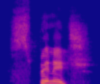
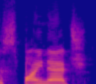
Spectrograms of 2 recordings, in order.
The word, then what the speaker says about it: spinach: है students SPINACH जी, इसका उच्चारण है स्पिनिच जी। क्या कहा, स्पिनिच। इसमें ये जो CH है, इससे हम च की साउंड निकालेंगे, और ये नहीं है स्पाइनैच, ये है स्पिनिच, स्पिनिच।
